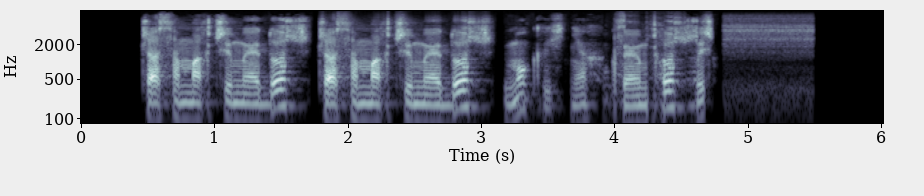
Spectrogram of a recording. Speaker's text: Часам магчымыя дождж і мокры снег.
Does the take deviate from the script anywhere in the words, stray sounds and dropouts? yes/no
yes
